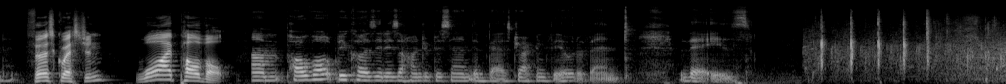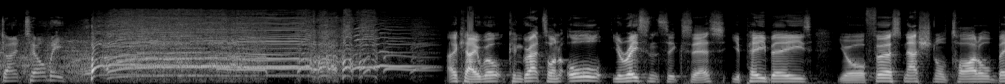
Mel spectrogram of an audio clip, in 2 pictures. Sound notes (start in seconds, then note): 8.1 clapping; 12.2 crowd cheering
